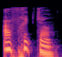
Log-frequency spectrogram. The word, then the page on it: Africain: francais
